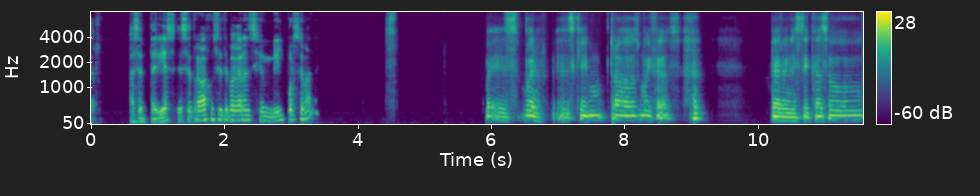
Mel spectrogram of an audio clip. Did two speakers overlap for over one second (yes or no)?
no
